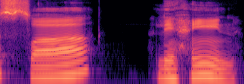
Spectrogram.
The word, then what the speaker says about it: صالحین: عباد اللہ ہے صالحین، یہ جو صاد ہے صالحین ہم جانتے ہیں جو صالحین ہیں جو اچھے اعمال انجام دینے والے ہیں صالحین، اگر سین سے ہو جائے گا تو اس کا مطلب بھی چینج ہو جاتا ہے۔ پھر آخری ہمارے پاس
